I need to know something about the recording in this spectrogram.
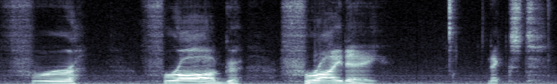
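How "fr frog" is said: fr isolated, then frog with the fr hit loud; phonics sound fr. Shown as a demonstration. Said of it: "F R makes a fr".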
